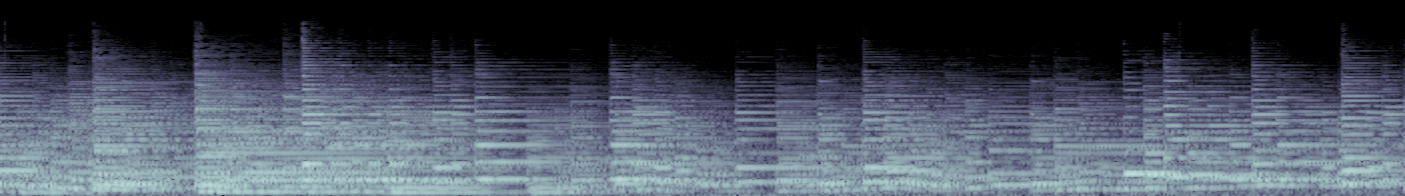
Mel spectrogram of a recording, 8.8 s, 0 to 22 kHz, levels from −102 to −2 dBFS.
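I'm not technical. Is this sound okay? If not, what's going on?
Yes, this music sounds fine, with nothing wrong.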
